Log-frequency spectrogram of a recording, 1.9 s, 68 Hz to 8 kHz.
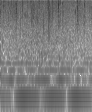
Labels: {"label": "biophony, midshipman", "recorder": "SoundTrap 500"}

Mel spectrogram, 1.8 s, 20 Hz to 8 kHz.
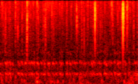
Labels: {"label": "anthrophony, mechanical", "recorder": "SoundTrap 300"}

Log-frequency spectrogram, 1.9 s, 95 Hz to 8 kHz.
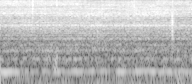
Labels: {"label": "anthrophony, boat engine", "recorder": "SoundTrap 300"}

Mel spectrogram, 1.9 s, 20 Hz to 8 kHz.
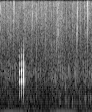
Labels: {"label": "biophony, damselfish", "recorder": "SoundTrap 500"}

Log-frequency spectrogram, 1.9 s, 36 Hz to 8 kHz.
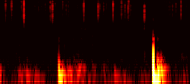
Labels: {"label": "biophony, double pulse", "recorder": "SoundTrap 300"}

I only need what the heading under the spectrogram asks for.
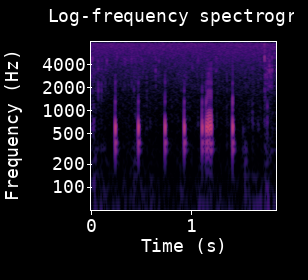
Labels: {"label": "biophony, knock croak", "recorder": "SoundTrap 300"}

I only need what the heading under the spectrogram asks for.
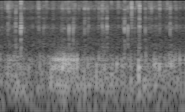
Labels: {"label": "biophony", "recorder": "HydroMoth"}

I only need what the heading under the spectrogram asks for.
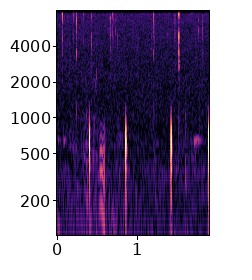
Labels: {"label": "biophony, knock croak", "recorder": "SoundTrap 300"}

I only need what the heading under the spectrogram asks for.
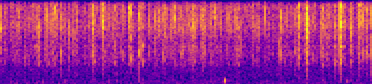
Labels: {"label": "ambient", "recorder": "HydroMoth"}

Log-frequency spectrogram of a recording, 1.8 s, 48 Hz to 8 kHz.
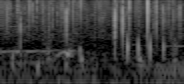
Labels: {"label": "biophony", "recorder": "SoundTrap 300"}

